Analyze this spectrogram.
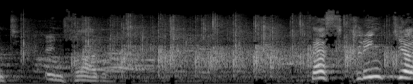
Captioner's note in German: Beifall Freie Demokraten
